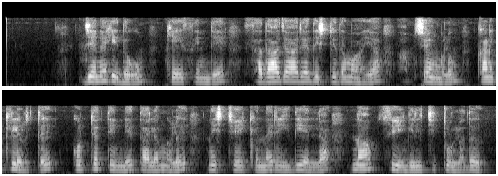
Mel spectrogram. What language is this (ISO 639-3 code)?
mal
